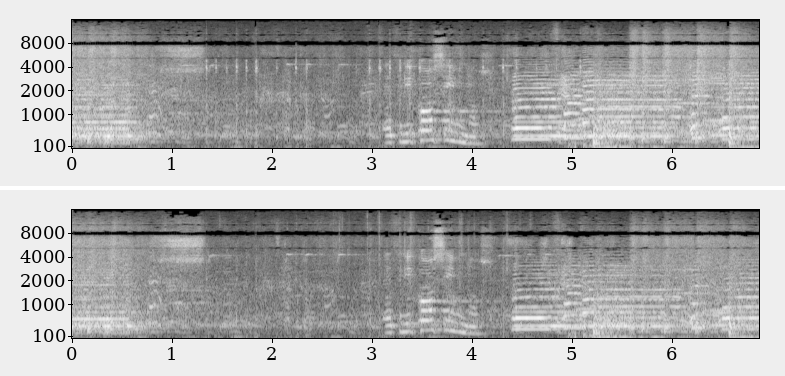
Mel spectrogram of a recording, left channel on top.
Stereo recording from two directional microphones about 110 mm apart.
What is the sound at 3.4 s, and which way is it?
Speech, 20° right (ahead or behind).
